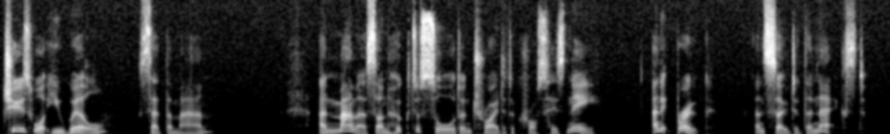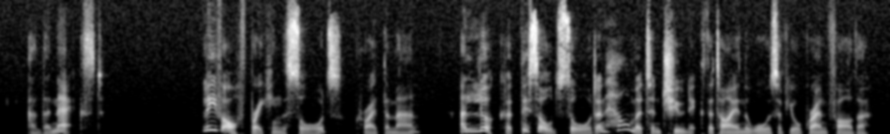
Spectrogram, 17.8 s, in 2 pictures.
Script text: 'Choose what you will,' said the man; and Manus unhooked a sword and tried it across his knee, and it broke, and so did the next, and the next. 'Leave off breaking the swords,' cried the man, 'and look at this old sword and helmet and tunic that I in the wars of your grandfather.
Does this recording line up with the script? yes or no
yes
